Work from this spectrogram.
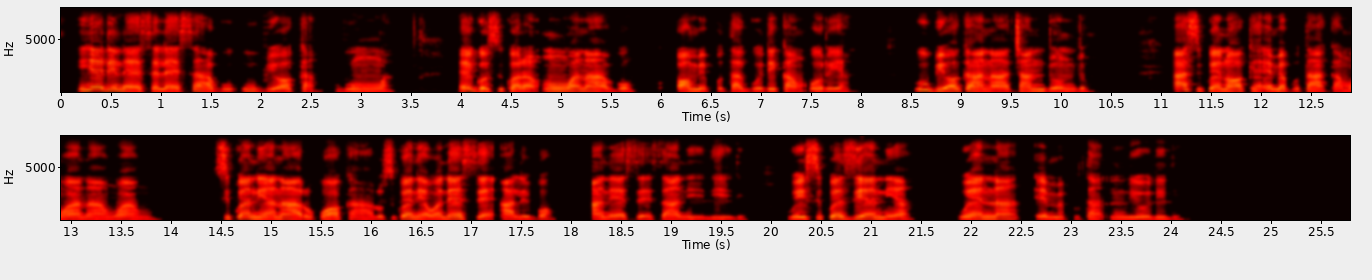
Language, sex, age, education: Igbo, female, 30-45, primary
